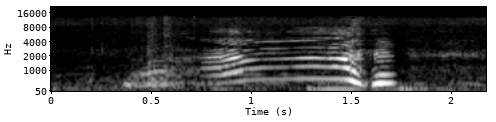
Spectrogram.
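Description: A high-pitched human voice drawing out one long vocal sound that rises in pitch and holds, breaking off a little before the end.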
